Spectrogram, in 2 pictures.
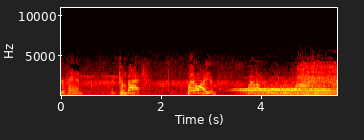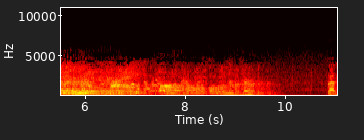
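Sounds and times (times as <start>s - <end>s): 
speech: 0.0s - 1.8s, 2.5s - 6.1s, 10.8s - 11.0s
crowd chatter on a busy city street on Easter Sunday: 3.4s - 10.0s.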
